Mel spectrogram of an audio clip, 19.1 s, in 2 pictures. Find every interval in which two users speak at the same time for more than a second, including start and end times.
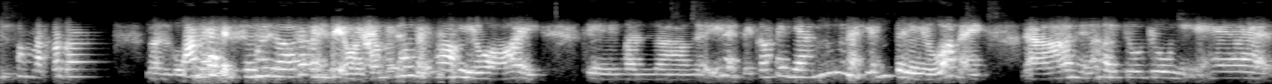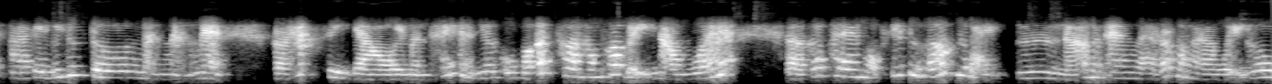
1.4-3.5

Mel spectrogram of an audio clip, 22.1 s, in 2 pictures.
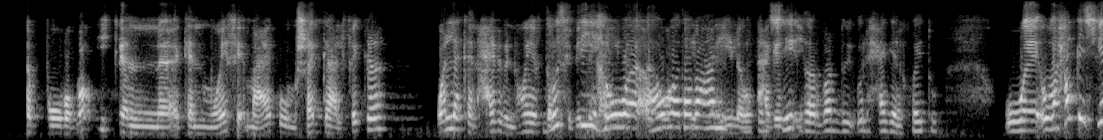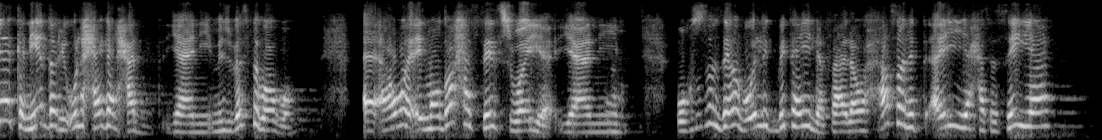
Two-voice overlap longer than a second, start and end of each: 5.5-8.0

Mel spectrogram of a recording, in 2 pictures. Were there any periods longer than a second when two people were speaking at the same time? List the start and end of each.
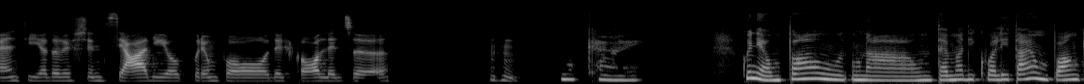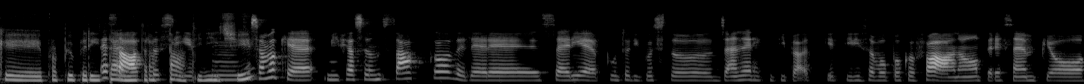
11.9-13.4

